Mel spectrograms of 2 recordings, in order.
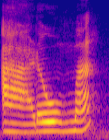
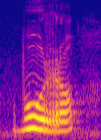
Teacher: Por ejemplo, burro, bu-ro. Recuerden que la letra R tiene dos sonidos. Uno suave, como en la palabra aroma, porque solo hay una R dentro de la palabra. Y uno fuerte, como en la palabra burro, porque hay dos R's dentro de la palabra.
